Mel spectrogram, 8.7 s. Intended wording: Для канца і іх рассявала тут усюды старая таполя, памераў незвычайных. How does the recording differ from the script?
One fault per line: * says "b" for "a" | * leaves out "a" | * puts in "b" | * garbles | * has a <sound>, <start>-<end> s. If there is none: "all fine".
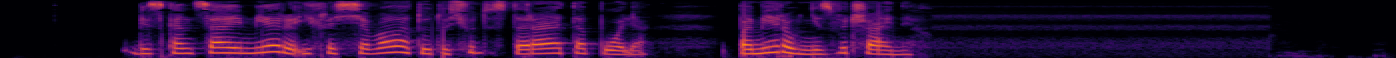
* says "Без" for "Для"
* puts in "меры"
